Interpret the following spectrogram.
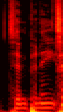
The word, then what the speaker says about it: timpani: Anyway, so yeah, timpani rhymes with Limp Knee.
